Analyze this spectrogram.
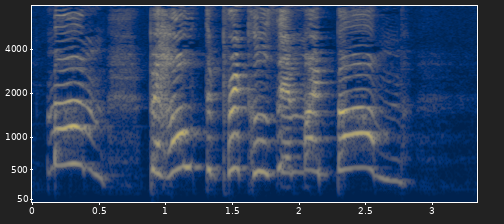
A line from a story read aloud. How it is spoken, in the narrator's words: I shouted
